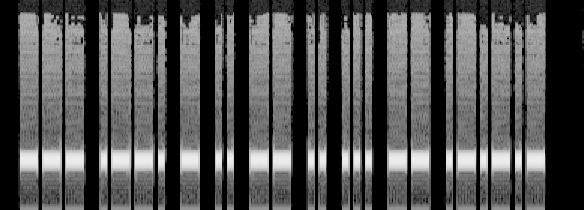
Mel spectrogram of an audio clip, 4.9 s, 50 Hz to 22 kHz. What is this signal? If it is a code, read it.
Morse code, heard as a keyed tone, about 25 wpm, 1000 Hz. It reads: OPTIMISM.
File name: qotdfiles / 25wpm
